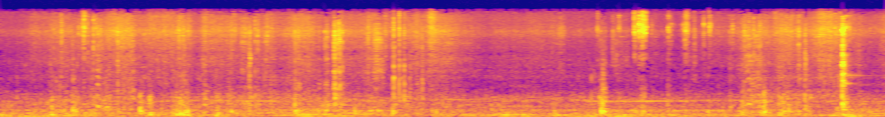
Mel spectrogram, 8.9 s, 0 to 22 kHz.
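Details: 2006 Chevrolet Cobalt coupe, 99,000 km; irregular sharp clicks and clanks over low idle rumble when turning the steering wheel, especially when parking, backing out or in first gear. Cause: binding steering intermediate shaft, replaced by dealer.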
